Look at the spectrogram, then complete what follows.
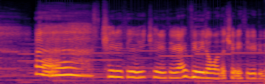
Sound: sigh

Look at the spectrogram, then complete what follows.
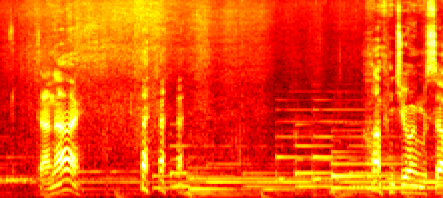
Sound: chuckles

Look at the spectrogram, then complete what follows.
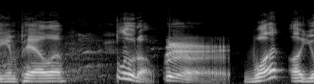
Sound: Bluto exclaims

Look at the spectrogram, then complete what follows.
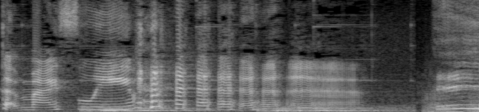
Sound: evil laughter

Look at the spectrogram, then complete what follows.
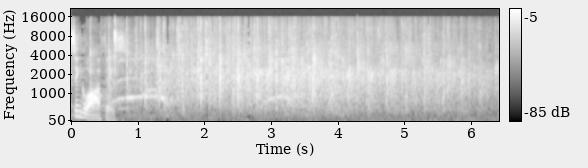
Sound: audience cheering and clapping

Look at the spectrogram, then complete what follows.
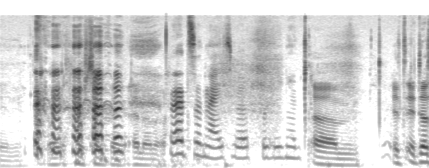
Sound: laughing

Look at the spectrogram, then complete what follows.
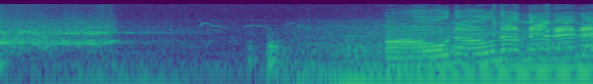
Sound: tires screech; vehicle reversing

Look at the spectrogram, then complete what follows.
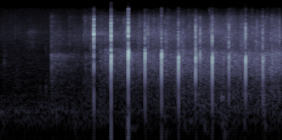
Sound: audience clapping

